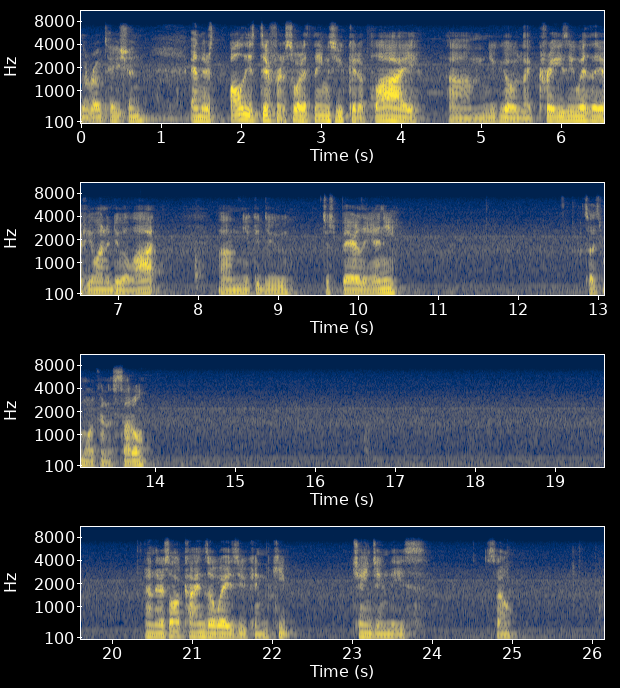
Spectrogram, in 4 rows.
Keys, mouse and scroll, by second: 4.9 click, 12.5 right click, 21.8 click, 25.7 shift+right click.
